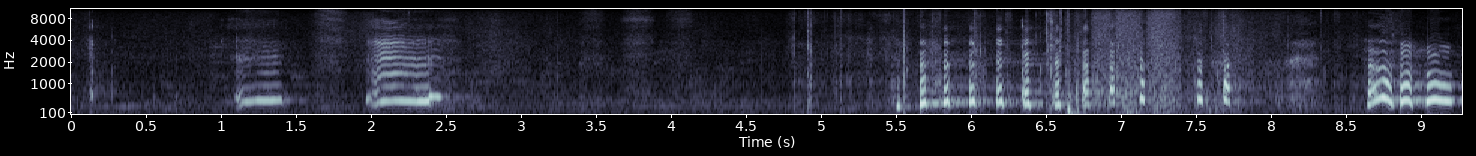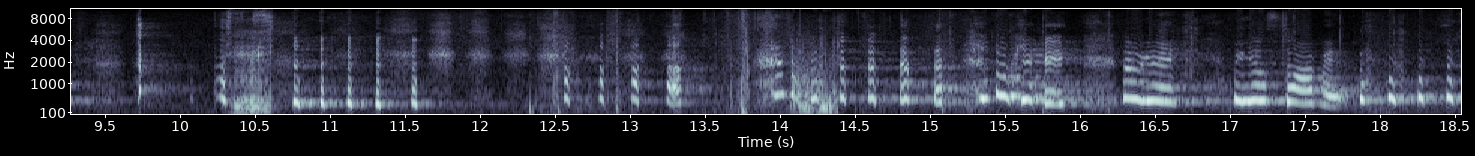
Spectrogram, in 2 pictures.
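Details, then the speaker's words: Baby with hiccups: repeated short, abrupt voiced catches, with an adult voice and laughter around them. "hi who hi I figured I'd get you because you're you're hiccuping hello hello"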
